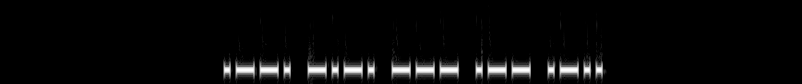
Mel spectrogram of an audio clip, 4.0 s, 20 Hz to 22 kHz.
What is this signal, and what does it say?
Morse code, heard as a keyed tone, about 39 wpm, 700 Hz. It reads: PCOWL
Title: Code Groups - 5 Letters - 40wpm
